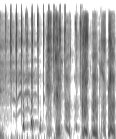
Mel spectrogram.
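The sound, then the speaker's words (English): Quick, irregular bursts of scratching and scraping by ferrets against a door, fairly loud, with a few small squeaky chirps mixed in among the scrabbling. “sound of the tit ferrets at the door.”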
